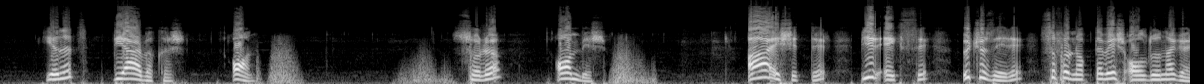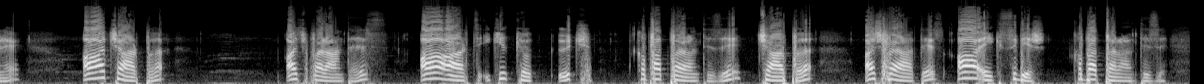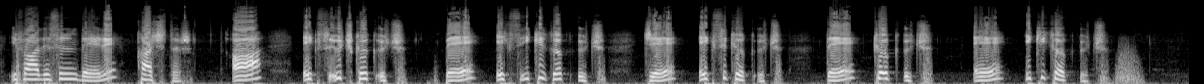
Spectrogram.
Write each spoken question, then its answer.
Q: A eşittir 1 eksi 3 üzeri 0.5 olduğuna göre A çarpı aç parantez A artı 2 kök 3 kapat parantezi çarpı aç parantez A eksi 1 kapat parantezi ifadesinin değeri kaçtır?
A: Yanıt Edirne 2 kök 3.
